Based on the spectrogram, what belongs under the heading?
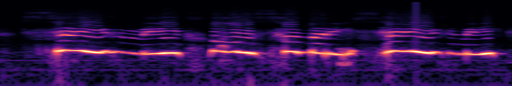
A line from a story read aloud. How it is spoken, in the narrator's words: screamed Wilbur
